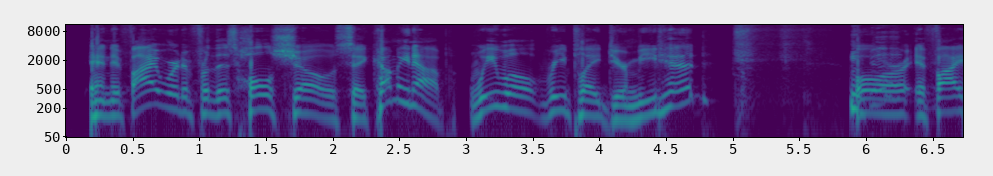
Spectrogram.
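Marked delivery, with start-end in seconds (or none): 3.0-4.8 question-like upward rise at end of "Meathead". Showing how upward inflection on every sentence sounds strange: upward inflection at sentence end. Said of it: "every sentence ends with an upward inflection, and it makes them sound strange".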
